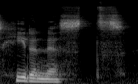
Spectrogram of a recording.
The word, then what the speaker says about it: hedonists: Hedonists, hedonists.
